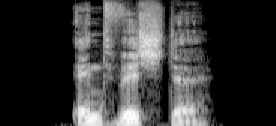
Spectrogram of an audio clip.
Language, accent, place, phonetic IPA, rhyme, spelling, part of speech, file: German, Germany, Berlin, [ɛntˈvɪʃtə], -ɪʃtə, entwischte, adjective / verb, De-entwischte.ogg
- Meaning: inflection of entwischen: 1. first/third-person singular preterite 2. first/third-person singular subjunctive II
